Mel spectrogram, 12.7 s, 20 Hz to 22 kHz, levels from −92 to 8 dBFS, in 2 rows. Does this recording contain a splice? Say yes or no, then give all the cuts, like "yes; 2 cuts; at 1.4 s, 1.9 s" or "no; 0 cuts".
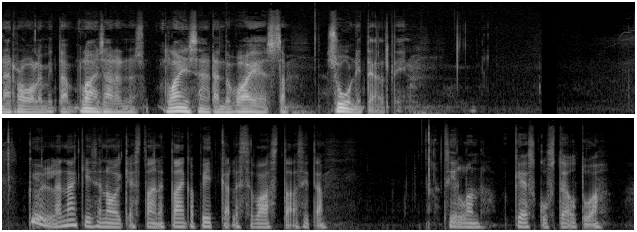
no; 0 cuts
